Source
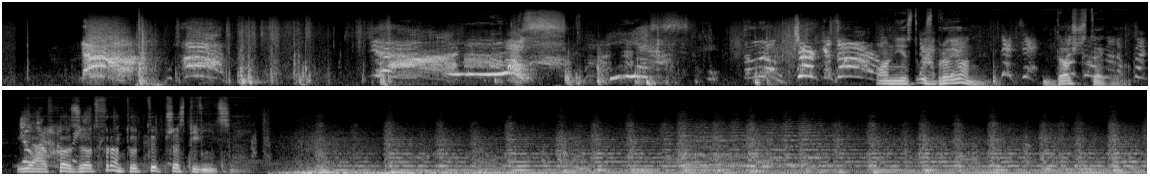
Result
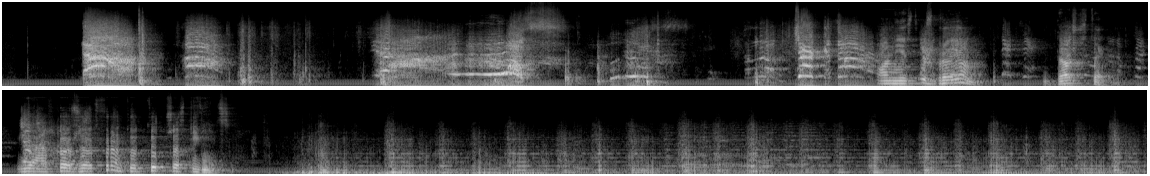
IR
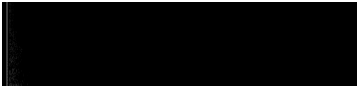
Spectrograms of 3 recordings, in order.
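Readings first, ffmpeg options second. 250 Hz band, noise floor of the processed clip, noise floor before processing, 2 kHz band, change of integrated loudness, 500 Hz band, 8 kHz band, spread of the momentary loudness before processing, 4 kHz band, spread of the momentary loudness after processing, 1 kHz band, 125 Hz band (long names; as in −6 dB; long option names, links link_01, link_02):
−2.0 dB, −45 dBFS, −48 dBFS, −1.0 dB, −0.5 dB, −1.5 dB, −4.0 dB, 14 LU, +0.5 dB, 18 LU, −1.5 dB, −3.0 dB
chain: -filter_complex "[0:a]aeval=exprs='val(0)+0.0282*(sin(2*PI*60*n/s)+sin(2*PI*2*60*n/s)/2+sin(2*PI*3*60*n/s)/3+sin(2*PI*4*60*n/s)/4+sin(2*PI*5*60*n/s)/5)':channel_layout=same,aeval=exprs='0.668*(cos(1*acos(clip(val(0)/0.668,-1,1)))-cos(1*PI/2))+0.0841*(cos(3*acos(clip(val(0)/0.668,-1,1)))-cos(3*PI/2))+0.0266*(cos(5*acos(clip(val(0)/0.668,-1,1)))-cos(5*PI/2))+0.0106*(cos(6*acos(clip(val(0)/0.668,-1,1)))-cos(6*PI/2))+0.0596*(cos(7*acos(clip(val(0)/0.668,-1,1)))-cos(7*PI/2))':channel_layout=same,asplit=2[link_01][link_02];[1:a]atrim=start_sample=2205,afade=type=out:start_time=0.2:duration=0.01,atrim=end_sample=9261,asetrate=33957,aresample=44100[link_03];[link_02][link_03]afir=irnorm=-1:irlink=0,volume=8.5dB[link_04];[link_01][link_04]amix=inputs=2:normalize=0,volume=-6.5dB"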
